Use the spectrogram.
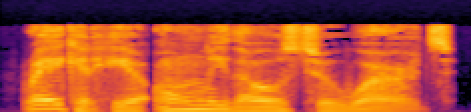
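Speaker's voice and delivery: ordinary delivery, nothing marked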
